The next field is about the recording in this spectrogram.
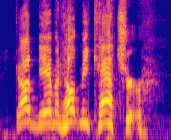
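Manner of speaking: loud, high holler. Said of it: "he hollers around".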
